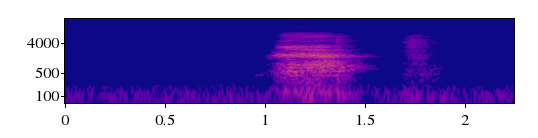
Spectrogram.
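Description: A man's sharp, gasping breath about a second in, followed by a brief second breath.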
